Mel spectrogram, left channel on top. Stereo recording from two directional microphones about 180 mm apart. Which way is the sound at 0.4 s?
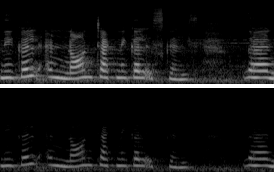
15° left (ahead or behind).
